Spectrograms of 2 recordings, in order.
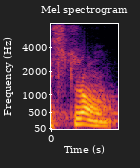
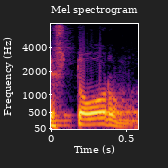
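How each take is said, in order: First: "storm" mispronounced as "strom"; wrong pronunciation. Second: "storm" as is-TORM, r after the o; correct pronunciation. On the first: Teacher showing what we wrongly say, "storm" turned into "strom". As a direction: say "storm" as is-TROM, r before the o. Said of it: "हम बोलते हैं storm". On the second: Teacher giving students the right form, "storm" pronounced is-TORM. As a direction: say "storm" with o first and r late. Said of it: "storm नहीं है". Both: Shown as a demonstration.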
